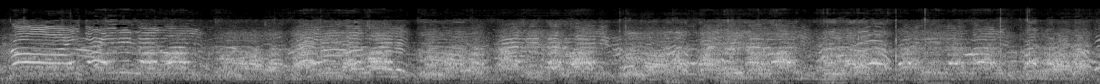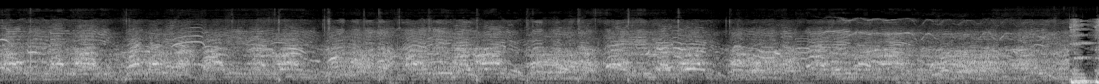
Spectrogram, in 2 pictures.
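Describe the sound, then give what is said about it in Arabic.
Protesting students chanting slogans, a loud crowd of many voices shouting together in sustained, rhythmic waves throughout. “وردد الطلاب المحتجون هتافات”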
